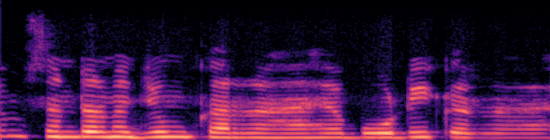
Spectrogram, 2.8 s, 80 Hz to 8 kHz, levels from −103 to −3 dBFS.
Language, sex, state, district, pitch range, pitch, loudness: Hindi, female, Uttar Pradesh, Jalaun, 245-280 Hz, 255 Hz, -26 LUFS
